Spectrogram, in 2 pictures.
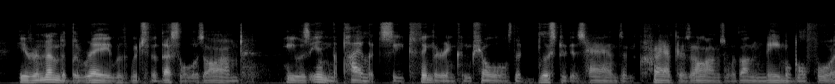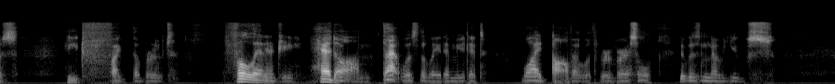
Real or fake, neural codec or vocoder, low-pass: fake; codec, 44.1 kHz, 2.6 kbps, SNAC; 7.2 kHz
